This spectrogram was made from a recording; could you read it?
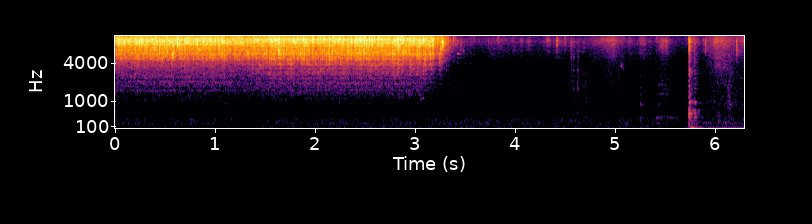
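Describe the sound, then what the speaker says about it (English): Tap water running steadily into a cooking pot for soup, a loud close hiss that cuts off abruptly midway, followed by quiet room tone and a single soft clunk. "So we're gonna fill up our pot with water."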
